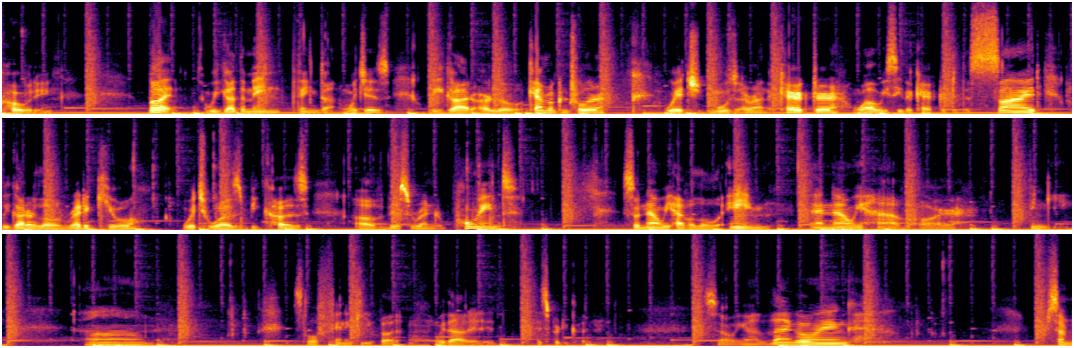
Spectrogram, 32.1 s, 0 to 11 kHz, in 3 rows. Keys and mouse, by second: 0.2 a, 12.2 alt+Tab, 12.8 alt+Tab, 14.2 click, 14.4 click, 14.6 click, 15.5 alt+Tab, 17.0 click, 30.8 w.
